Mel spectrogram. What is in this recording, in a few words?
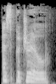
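"espadrille", British English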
